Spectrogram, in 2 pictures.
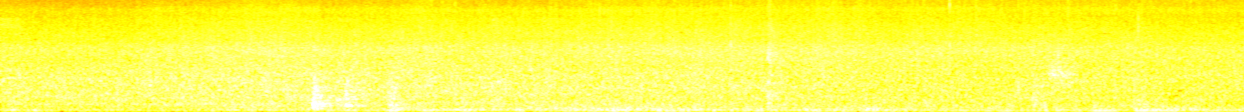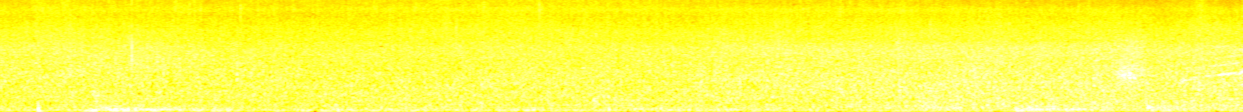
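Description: Heavy rain pouring down onto a flooded street, a steady hiss of downpour splashing on standing water.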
